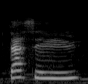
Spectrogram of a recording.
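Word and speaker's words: です: If it's pronounced des, why does it have a U on it? Desu.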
